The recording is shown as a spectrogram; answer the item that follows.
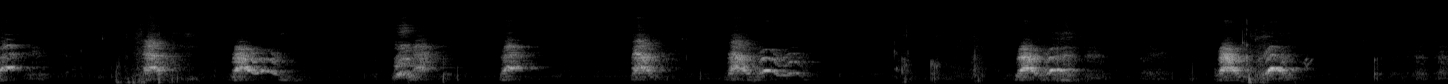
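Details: Dog barking steadily: about ten short, rough barks spaced around a second apart, with a few softer huffs between them.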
